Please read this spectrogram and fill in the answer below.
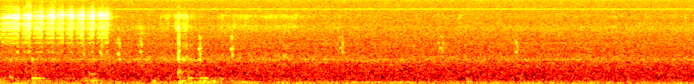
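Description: A high-pitched, rapid chattering call from a wild animal, lasting about a second and a half at the start, then a shorter call about two seconds in, over a faint steady low hum.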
